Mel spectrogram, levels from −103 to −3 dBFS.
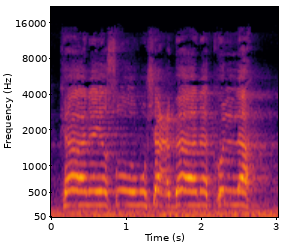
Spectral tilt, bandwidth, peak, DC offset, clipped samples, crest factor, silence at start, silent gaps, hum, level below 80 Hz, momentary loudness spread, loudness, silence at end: -4.5 dB/octave; 14.5 kHz; -14 dBFS; under 0.1%; under 0.1%; 16 dB; 0 s; none; none; -44 dBFS; 6 LU; -30 LUFS; 0 s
